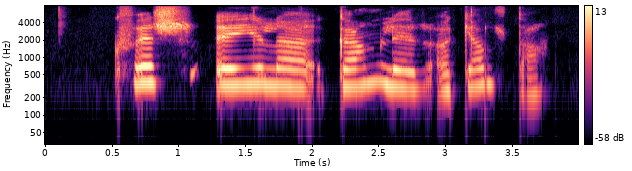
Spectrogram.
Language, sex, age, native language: Icelandic, female, 9, Icelandic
